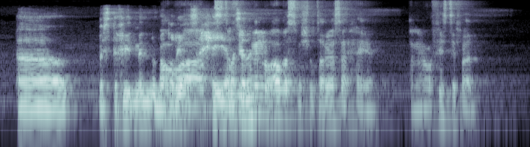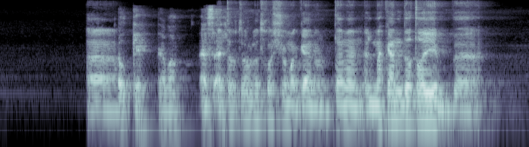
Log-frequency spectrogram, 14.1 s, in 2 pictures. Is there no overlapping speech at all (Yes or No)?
No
